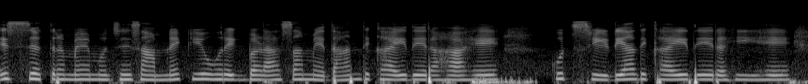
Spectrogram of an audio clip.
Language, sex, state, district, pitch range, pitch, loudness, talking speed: Chhattisgarhi, female, Chhattisgarh, Korba, 210-230 Hz, 220 Hz, -27 LUFS, 155 wpm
